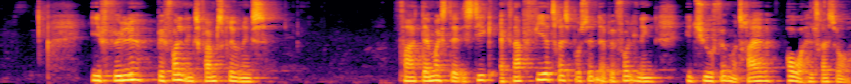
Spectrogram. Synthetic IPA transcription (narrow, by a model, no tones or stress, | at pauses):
iføljəb̥e̝fɒ̽l̰ɡ̥ne̝ŋsfʁamsɡ̥ʁiʊ̰ne̝ŋs | fɑ̈d̥ænmɑ̈ːɡ̥sd̥æt͡sʰisd̥iɡ̥æɐkʰnɑ̈b̥̚d̥fiːɐɒt͡sʰʁaspʰʁo̝sen̰d̥æb̥e̝fɒ̽l̰ɡ̥ne̝ŋn̩it͡sʰyːʊəfem̰ɒ̽t͡sʰʁɑð̞ˠʋəʔɒʊ̰ɐhælt͡sʰʁasɒ̰ː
